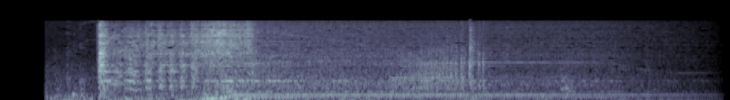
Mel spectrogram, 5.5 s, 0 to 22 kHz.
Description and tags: J2 Engine Start
start the car's engine
car, start, engine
